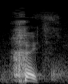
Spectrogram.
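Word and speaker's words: חטא: Chet. Chet. Which letter is silent?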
